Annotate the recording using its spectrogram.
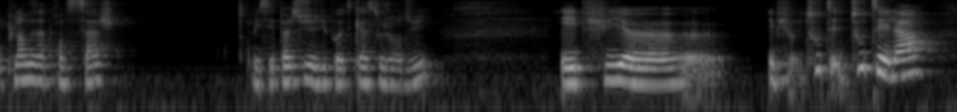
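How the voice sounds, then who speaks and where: A woman speaks fairly quickly with ordinary pitch variation. The recording is very clean, with a silent background. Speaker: podcast host. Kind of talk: solo podcast monologue.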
